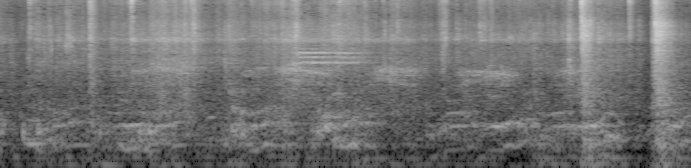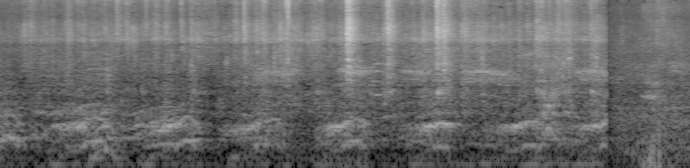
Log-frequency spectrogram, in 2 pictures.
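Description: Pigeons coo in low, rolling bursts, over and over.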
